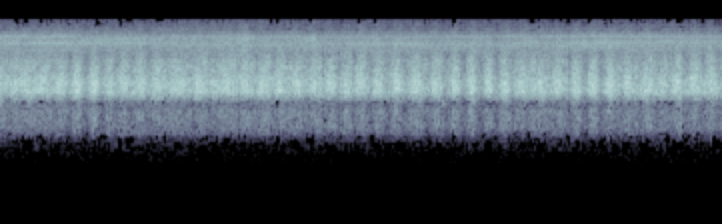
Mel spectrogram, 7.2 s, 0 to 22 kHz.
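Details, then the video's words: Cicadas in pine woodland at Pefkos Bay, Skiros, Greece, during July; loud, shimmering high drone beating in quick pulses around three a second, steady and without pause, no birds or voices. "Cicada Sounds, July 2018 Skiros, Greece"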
